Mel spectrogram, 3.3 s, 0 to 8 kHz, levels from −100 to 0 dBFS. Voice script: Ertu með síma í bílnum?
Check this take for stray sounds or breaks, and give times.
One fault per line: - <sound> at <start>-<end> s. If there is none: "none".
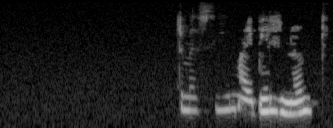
none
